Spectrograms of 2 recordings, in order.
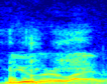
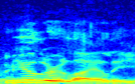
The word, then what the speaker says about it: Muellerleile: Muellerleile. Muellerleile.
